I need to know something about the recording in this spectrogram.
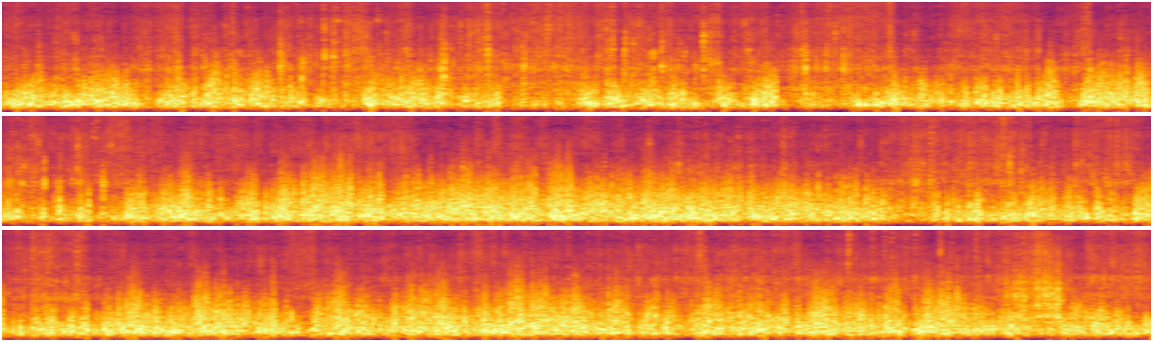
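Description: Wind buffets loudly against a nearby microphone.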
